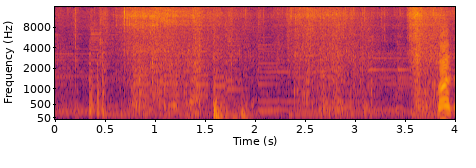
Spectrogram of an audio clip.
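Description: Background music with held notes, over a noisy hiss, with one sharp knock about one and a half seconds in. A man shouts "go" near the end.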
